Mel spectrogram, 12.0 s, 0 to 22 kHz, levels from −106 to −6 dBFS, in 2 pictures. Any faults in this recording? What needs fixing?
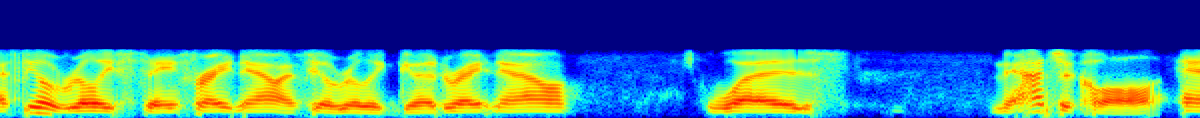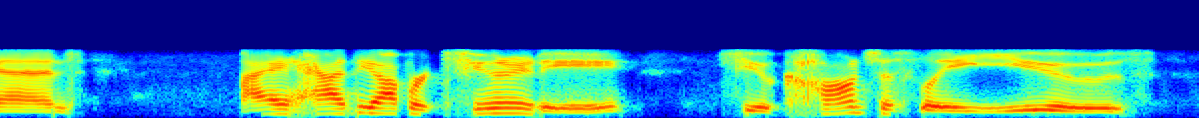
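Codec 2 vocoder damage throughout: the speech is resynthesised from pitch and envelope, sounding heavily buzzy and robotic, with nothing above 3.7 kHz, which fits the 3.2 kbit/s mode. To prevent it, record the source before the digital-radio link or use a waveform codec at a higher bitrate.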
